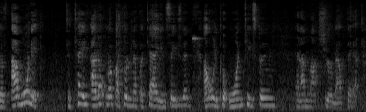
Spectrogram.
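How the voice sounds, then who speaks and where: Noticeable background noise sits behind a woman's fairly high voice. She talks at a fairly quick pace with ordinary pitch variation. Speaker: home cooking livestream host. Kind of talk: live cooking demonstration. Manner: loud; halting, many fillers. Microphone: no microphone, built-in device mic.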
